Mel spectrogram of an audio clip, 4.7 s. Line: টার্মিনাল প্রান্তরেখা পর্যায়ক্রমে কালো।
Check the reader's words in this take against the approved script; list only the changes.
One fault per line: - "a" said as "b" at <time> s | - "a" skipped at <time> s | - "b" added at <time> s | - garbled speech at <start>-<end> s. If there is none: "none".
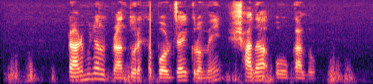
- "সাদা ও" added at 3.0 s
